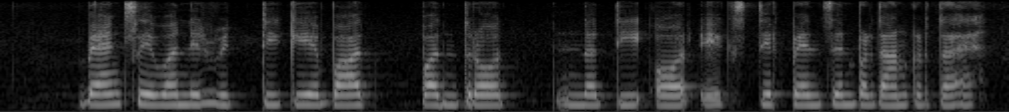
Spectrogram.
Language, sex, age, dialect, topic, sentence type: Hindi, female, 51-55, Hindustani Malvi Khadi Boli, banking, statement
